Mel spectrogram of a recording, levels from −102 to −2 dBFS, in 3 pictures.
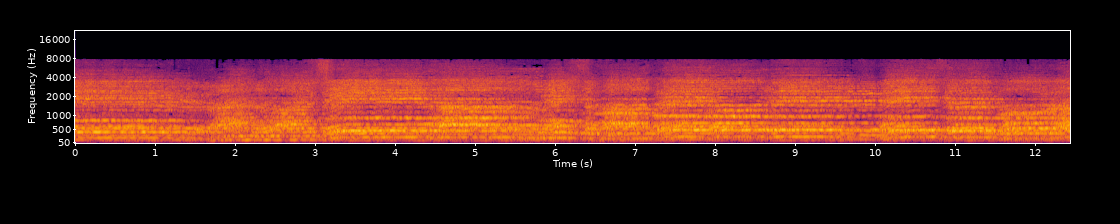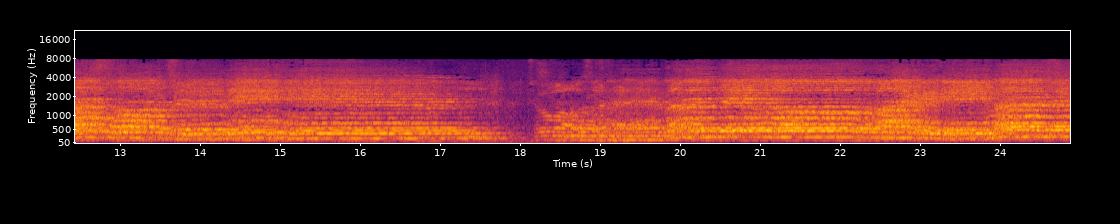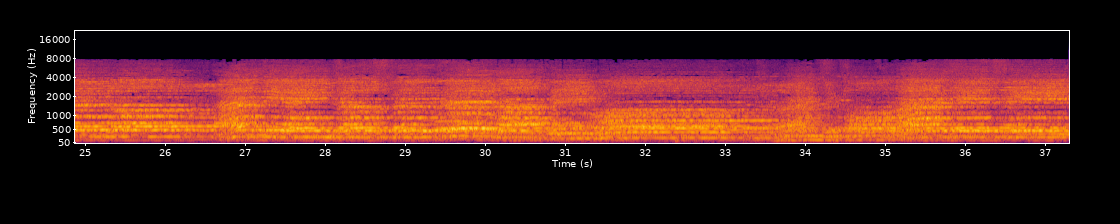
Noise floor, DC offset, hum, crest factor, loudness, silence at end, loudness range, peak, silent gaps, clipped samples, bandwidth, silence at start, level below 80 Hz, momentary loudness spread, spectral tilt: -41 dBFS; under 0.1%; none; 16 dB; -20 LUFS; 0 s; 4 LU; -6 dBFS; none; under 0.1%; 8 kHz; 0 s; -64 dBFS; 6 LU; -4.5 dB/octave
